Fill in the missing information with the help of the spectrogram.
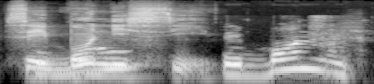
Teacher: And that's because when you say the word bon and it's followed by a word that starts with a vowel, so that's A, E, I, O, U, you can pronounce the N more clearly. So you would say c'est bon ici rather than c'est bon ici.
